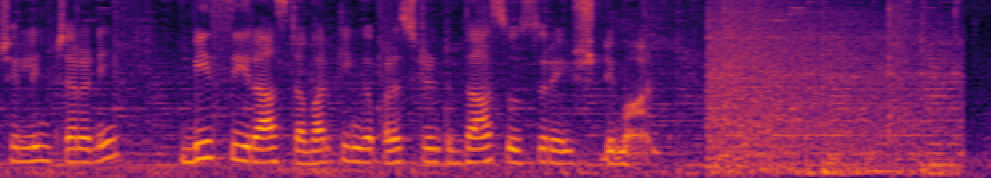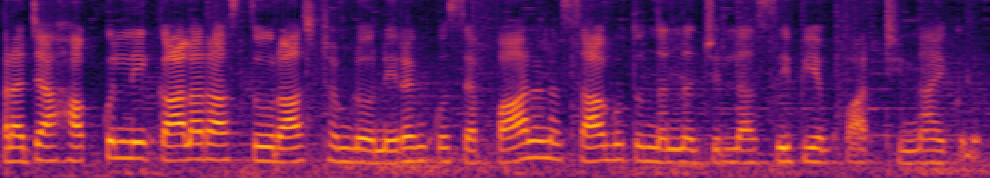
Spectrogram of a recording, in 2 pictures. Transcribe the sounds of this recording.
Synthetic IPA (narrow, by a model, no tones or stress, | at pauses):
t͡ʃelːiɲt͡ʃɐlɐni | biːsiːɾaːʂʈɾɐʋɐɾkiŋɡpɾesiɖeɳʈd̪aːsusuɾeːʂɖima̰ːɳɖ | pɾɐd͡ʒaːɦɐkːulnikaːlɐɾaːst̪uɾaːʂʈɾɐmlo̞ːniɾɐŋkusepaːlɐɳɐsaːɡut̪und̪ɐnːɐd͡ʒilːaːsiːpiempa̰ːɾʈʰiːnaːjɐkulṵ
